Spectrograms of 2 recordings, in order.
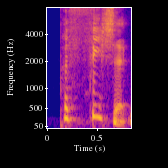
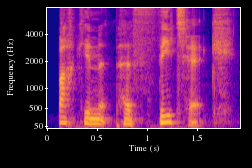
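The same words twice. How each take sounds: First: "Pathetic" shot up very high in outrage; outraged. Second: Slow, contemptuous verdict, "pathetic" falling; disgusted. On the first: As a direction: cry "Pathetic" in high-pitched disbelief. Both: Real, not acted. Conceding a penalty at home.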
